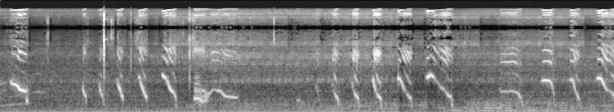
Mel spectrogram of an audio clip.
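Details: Dachshund that loves Timbits whimpering in rising excitement, growing worse as the Timbits get closer; a steady run of thin, high, falling whines, roughly two to three per second, with a low hum underneath.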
